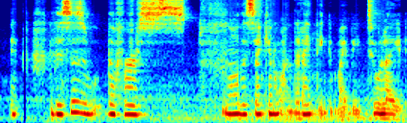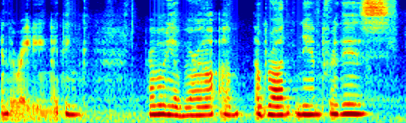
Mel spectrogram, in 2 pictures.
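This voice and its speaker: Over noticeable background noise, a woman speaks at a fairly slow pace in a monotone, flat intonation, with long, frequent pauses. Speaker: stationery and fountain pen ink reviewer. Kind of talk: casual product review haul. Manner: hesitant, many fillers.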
